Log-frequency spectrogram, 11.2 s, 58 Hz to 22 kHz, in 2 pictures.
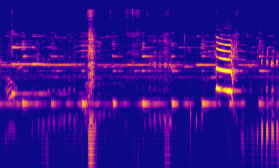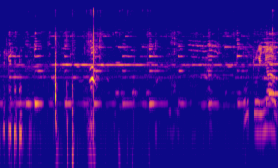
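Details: Goats of Tharparkar near Islamkot, Pakistan, recorded in 2021: one loud, wavering, harmonic bleat rises midway, with fainter low bleats later. Steady ringing bell tones run throughout, along with sharp clicks and knocks.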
